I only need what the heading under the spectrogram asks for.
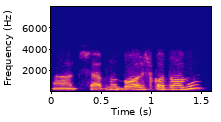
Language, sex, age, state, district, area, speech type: Bengali, male, 18-30, West Bengal, North 24 Parganas, urban, conversation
